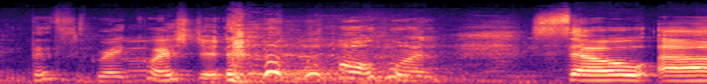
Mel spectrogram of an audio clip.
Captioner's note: laughter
